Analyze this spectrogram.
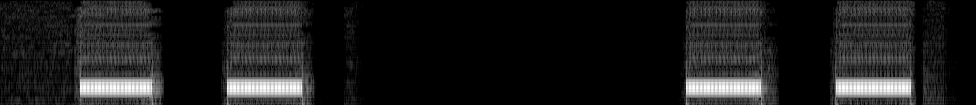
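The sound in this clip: Telephone keypad tones sound as buttons are pressed on an automated phone menu. There are four clean, steady beeps of equal pitch, set in two pairs with a silent gap between them.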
